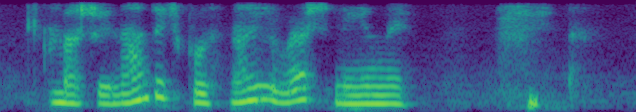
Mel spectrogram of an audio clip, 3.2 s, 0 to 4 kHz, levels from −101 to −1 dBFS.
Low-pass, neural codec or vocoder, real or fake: 3.6 kHz; codec, 44.1 kHz, 2.6 kbps, DAC; fake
